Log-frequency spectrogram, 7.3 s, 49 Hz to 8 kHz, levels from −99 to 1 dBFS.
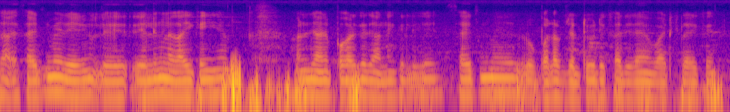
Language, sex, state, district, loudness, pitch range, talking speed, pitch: Hindi, male, Madhya Pradesh, Katni, -28 LUFS, 100-110 Hz, 220 wpm, 105 Hz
